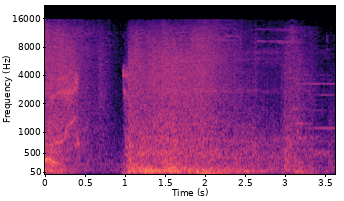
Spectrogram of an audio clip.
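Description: Magic bursts crackle and whoosh.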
